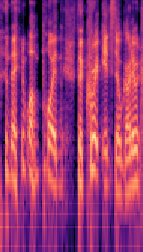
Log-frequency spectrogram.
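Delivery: ordinary talk, nothing marked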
